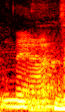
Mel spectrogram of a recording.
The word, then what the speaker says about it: gnat: It's gonna, to quote the Gnat, is that, how do you say that word? – Gnat. – The gnat, okay. – No, without the G.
